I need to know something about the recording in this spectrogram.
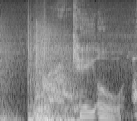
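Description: A heavy punch lands with a loud smack.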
